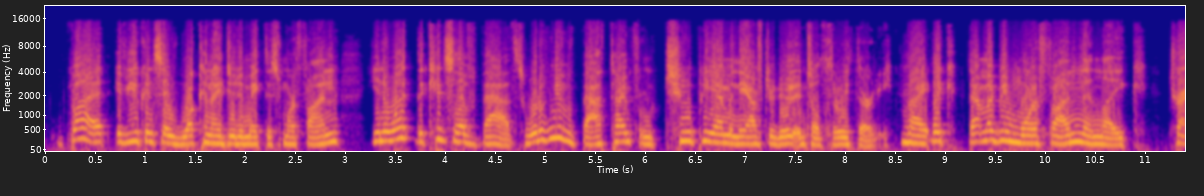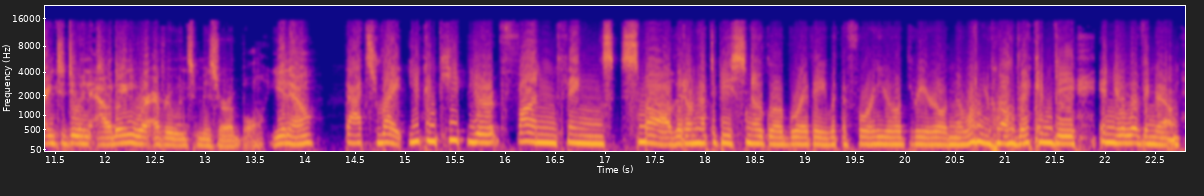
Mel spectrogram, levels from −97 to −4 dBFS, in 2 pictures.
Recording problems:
distortion; heavy; 23% of the sound clipped

